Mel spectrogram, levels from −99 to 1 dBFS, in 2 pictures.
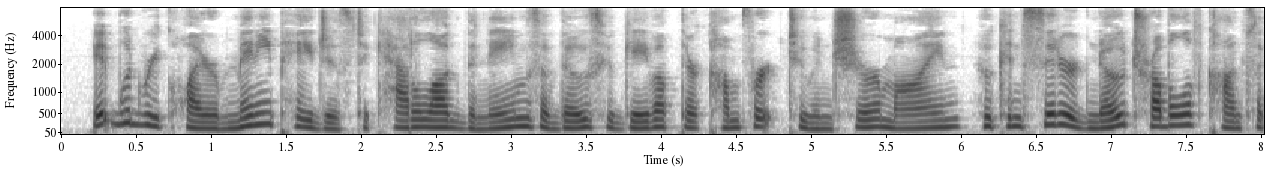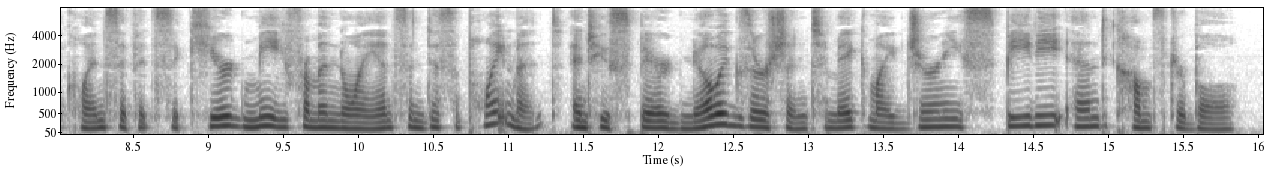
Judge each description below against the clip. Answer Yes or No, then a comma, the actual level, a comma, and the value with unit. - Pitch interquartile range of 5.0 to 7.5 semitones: No, average, 3.8 semitones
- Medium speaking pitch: Yes, medium, 170 Hz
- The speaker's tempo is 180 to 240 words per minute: No, average, 170 wpm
